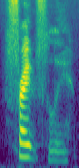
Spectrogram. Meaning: 1. In a frightful manner 2. Very, extremely
- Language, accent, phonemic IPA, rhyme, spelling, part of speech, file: English, US, /ˈfɹaɪtfəli/, -aɪtfəli, frightfully, adverb, En-us-frightfully.ogg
